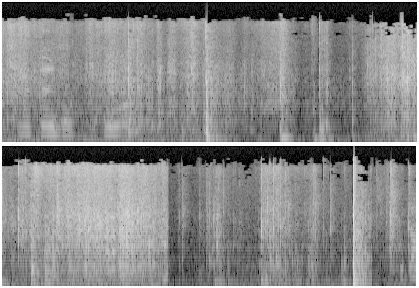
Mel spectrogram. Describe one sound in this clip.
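Cardboard rustles and scrapes as a box is handled.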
